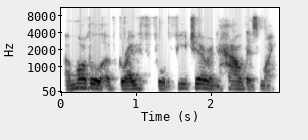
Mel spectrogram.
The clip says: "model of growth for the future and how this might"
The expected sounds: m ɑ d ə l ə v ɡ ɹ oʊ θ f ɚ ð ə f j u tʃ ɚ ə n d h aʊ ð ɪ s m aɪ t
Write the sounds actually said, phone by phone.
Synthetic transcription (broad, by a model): m ɑ d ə l ə v ɡ ɹ oʊ θ f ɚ ð ə f j u tʃ ɚ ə n h aʊ ð ɪ s m aɪ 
